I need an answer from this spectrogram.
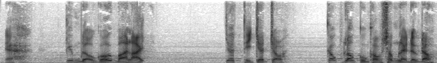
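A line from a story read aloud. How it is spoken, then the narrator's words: Shouted. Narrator (Vietnamese): quát lên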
